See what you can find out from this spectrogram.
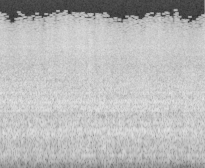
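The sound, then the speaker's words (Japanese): Steady rumble of a passenger train running on rails, a temporary special service: an even, continuous wash of broad rolling noise with no distinct clacks, squeals or voices. “この列車は臨時列車のスターライト上野号上野行きです。”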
